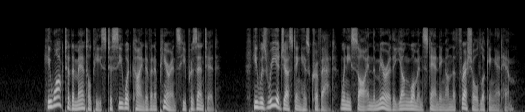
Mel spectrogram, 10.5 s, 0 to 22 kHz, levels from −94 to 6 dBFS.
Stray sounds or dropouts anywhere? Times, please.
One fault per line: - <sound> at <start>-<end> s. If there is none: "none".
none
